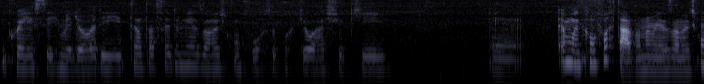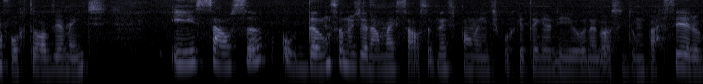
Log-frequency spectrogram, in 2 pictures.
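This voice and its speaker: A woman with a plain, everyday voice, medium pitch and moderate pace. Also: ordinary pitch variation. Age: 20s. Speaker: lifestyle vlogger. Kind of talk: casual vlog talk to camera. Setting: outdoors.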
